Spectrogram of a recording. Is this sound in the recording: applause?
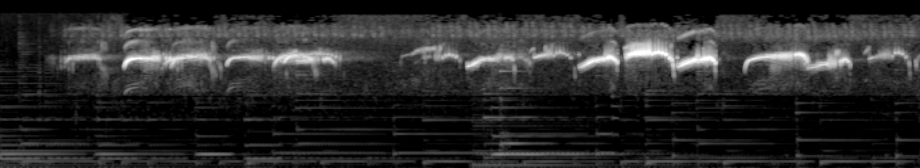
no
